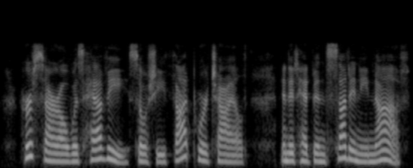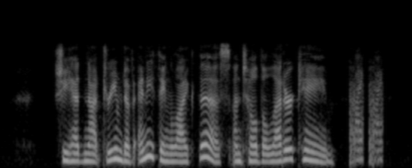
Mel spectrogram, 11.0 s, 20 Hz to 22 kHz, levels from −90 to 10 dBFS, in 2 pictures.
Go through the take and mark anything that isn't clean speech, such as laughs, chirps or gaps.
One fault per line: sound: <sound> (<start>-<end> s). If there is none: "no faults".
sound: laugh (10.2-10.6 s)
